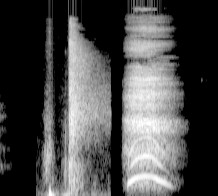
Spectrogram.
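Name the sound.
whip crack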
